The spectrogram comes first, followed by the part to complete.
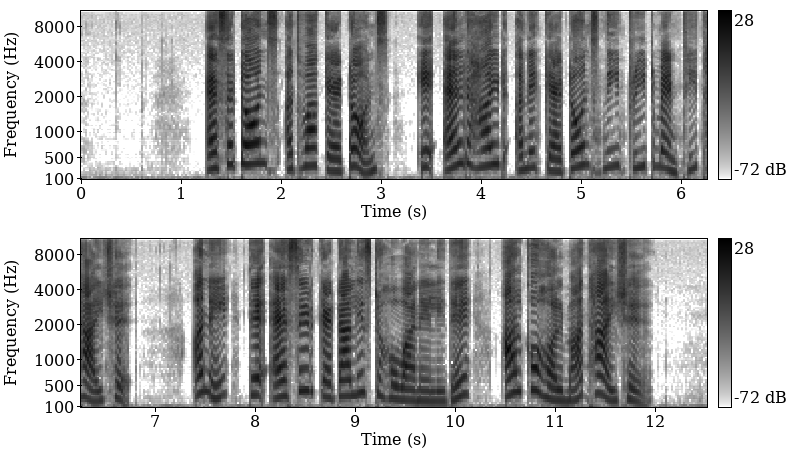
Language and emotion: Gujarati, neutral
